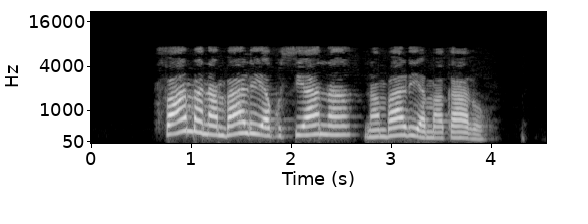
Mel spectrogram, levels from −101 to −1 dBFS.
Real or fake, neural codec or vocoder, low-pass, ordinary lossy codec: fake; codec, 16 kHz, 16 kbps, FreqCodec, larger model; 7.2 kHz; Opus, 64 kbps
